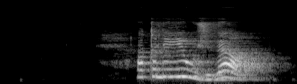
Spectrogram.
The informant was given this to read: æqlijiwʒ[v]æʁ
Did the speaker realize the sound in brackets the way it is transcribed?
no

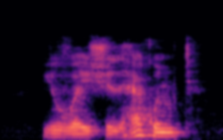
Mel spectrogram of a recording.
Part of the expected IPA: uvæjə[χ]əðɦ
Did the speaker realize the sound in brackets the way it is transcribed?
no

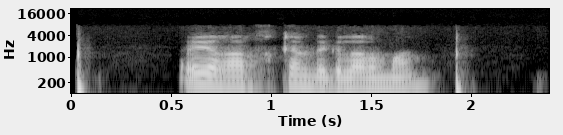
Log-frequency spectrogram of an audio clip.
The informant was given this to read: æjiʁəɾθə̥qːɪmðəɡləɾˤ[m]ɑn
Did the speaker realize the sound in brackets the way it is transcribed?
yes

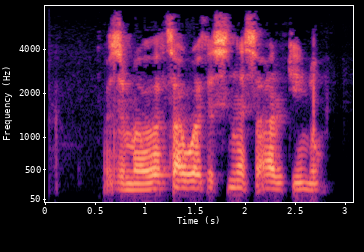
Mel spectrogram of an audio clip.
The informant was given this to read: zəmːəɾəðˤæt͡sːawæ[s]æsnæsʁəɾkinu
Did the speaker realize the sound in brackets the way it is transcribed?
no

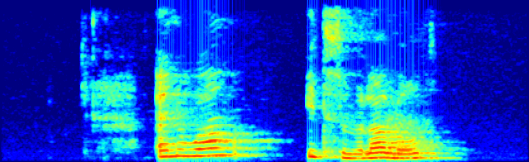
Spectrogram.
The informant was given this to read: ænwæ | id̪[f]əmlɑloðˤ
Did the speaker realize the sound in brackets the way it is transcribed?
no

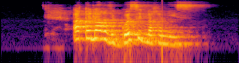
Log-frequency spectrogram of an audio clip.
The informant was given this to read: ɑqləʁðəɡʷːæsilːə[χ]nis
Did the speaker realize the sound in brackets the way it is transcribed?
yes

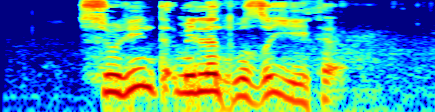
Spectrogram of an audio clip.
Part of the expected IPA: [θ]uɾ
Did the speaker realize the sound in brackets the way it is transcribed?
no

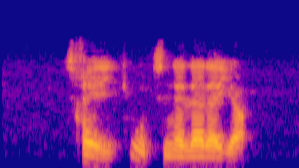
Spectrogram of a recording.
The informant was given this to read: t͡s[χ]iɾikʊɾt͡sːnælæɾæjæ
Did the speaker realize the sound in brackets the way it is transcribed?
yes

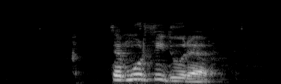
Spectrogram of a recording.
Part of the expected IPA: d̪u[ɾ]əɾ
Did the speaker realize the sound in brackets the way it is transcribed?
yes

